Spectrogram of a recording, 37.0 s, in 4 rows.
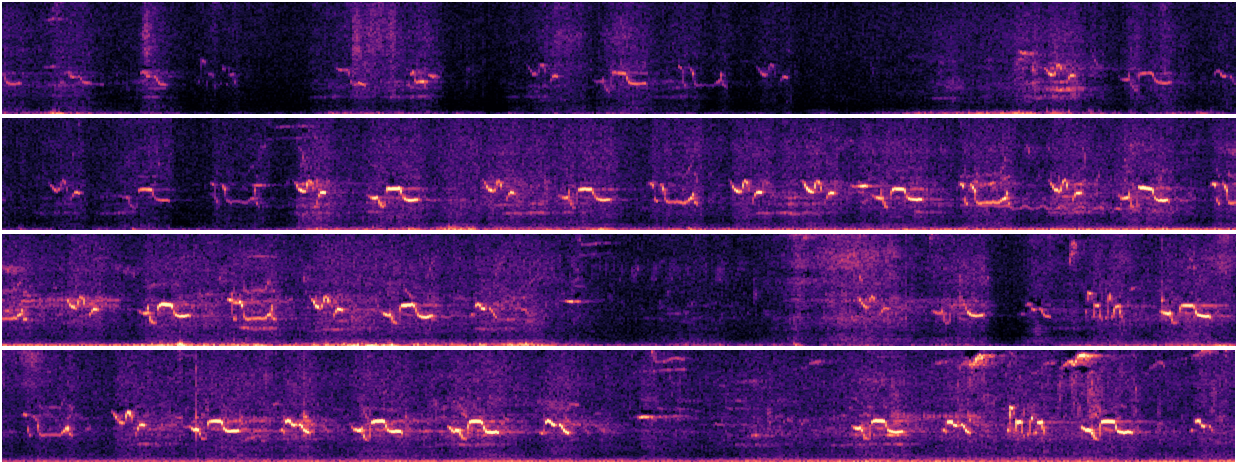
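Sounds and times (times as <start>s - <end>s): wind rumble on microphone: 0.0s - 1.3s, 2.3s - 5.2s, 6.1s - 37.0s
songbird chirping: 7.8s - 37.0s.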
